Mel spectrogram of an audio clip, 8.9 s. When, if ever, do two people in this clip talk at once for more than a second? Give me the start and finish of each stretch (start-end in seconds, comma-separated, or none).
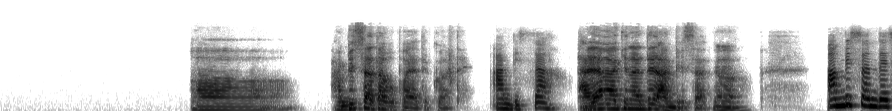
none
